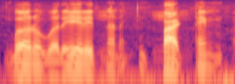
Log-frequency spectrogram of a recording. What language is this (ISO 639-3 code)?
guj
